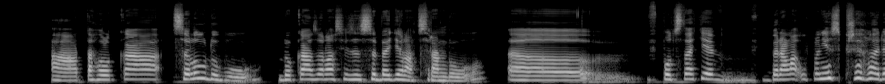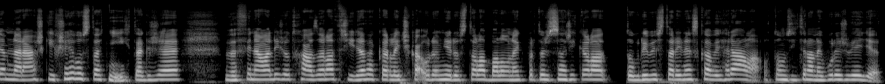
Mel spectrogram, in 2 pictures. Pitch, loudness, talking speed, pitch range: 220 Hz, -22 LUFS, 155 wpm, 205-230 Hz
